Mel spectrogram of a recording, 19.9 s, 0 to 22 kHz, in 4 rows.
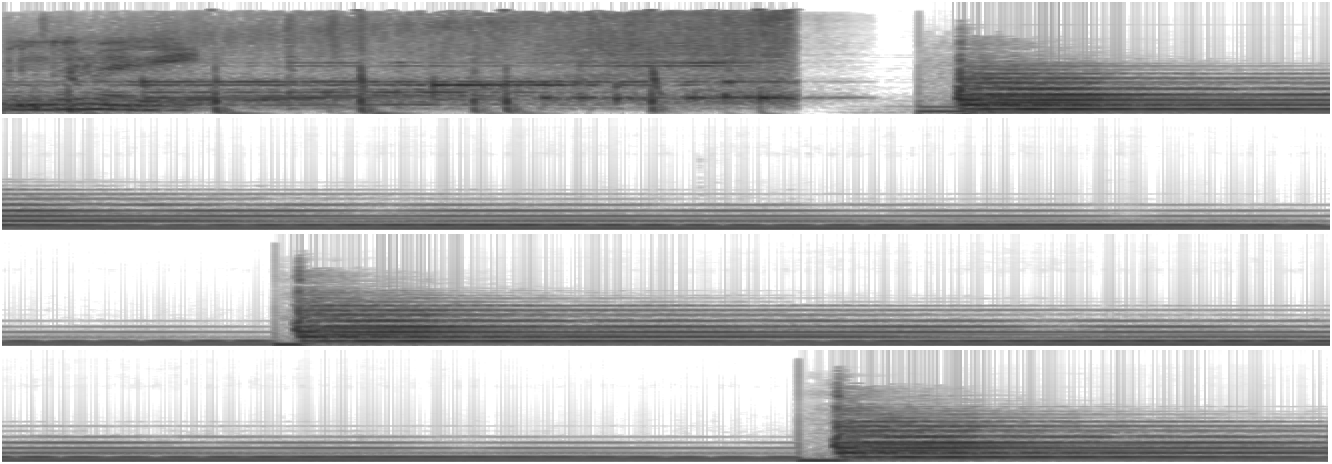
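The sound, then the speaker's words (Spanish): Deep church bells ringing at night to announce the Pope's death: three slow, widely spaced strikes, each leaving a long, sustained humming decay, after a short burst of other noise at the start. “Así se escucharon las campanas en la madrugada a tiempo de México, a las 2:30 de la madrugada, anunciando la muerte del Papa Francisco”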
